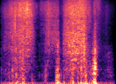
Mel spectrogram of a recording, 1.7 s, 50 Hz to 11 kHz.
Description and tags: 16 Cardboard Box Handling
cardboard, paper, box, foley, moving, scooting, handling,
